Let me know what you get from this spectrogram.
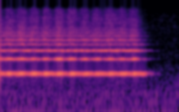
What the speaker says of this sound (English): An A sharp would sound like this.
